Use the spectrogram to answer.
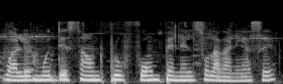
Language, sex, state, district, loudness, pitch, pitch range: Bengali, female, Assam, Hailakandi, -14 LUFS, 200 Hz, 195-210 Hz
